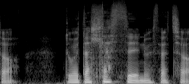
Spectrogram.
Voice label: "llethu", Welsh

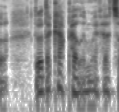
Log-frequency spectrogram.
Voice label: "capel", Welsh

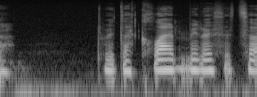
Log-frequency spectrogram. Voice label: "clem", Welsh

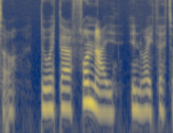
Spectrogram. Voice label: "ffoonau", Welsh

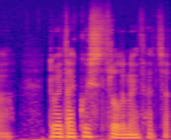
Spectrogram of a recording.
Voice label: "gwystl", Welsh

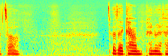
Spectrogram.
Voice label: "camp", Welsh

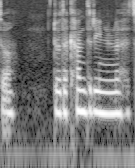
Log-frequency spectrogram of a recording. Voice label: "camdrin", Welsh

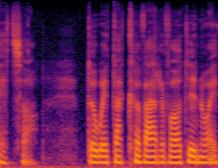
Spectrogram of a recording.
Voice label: "cyfarfod", Welsh

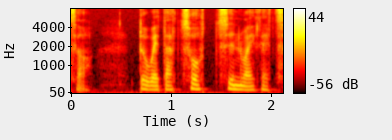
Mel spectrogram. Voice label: "twt", Welsh

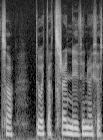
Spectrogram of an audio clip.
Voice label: "trennydd", Welsh

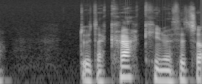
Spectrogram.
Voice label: "crac", welsh

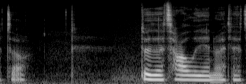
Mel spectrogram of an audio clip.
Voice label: "talu", Welsh

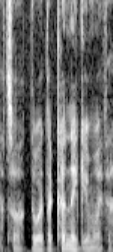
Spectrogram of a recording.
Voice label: "cynnig", welsh

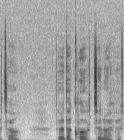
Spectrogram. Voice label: "clwt", Welsh

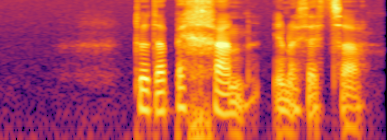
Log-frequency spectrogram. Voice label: "bechan", Welsh

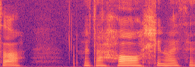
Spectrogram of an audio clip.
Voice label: "holl", Welsh

